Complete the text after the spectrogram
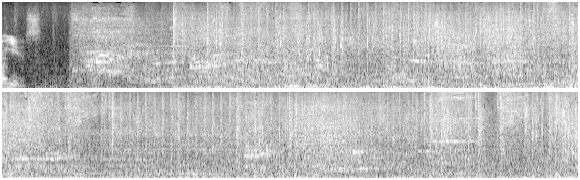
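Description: Rapid gunfire and blasts rattle loudly.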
